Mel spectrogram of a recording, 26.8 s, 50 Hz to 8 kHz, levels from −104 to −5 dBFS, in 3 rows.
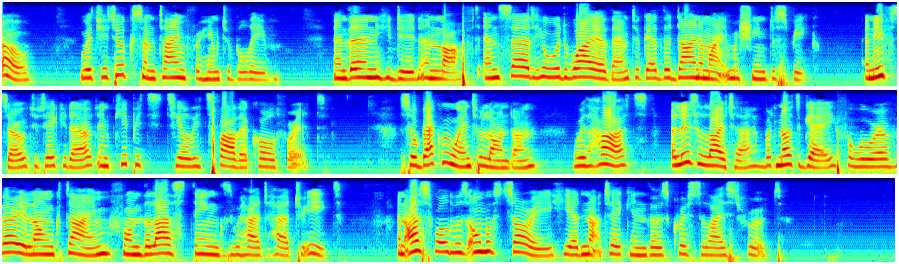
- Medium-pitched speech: No, high, 245 Hz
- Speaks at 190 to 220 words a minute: Yes, average, 195 wpm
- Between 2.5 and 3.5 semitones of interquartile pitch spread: Yes, average, 2.8 semitones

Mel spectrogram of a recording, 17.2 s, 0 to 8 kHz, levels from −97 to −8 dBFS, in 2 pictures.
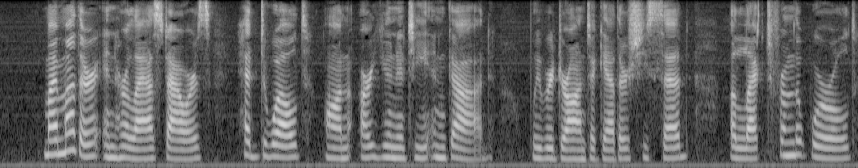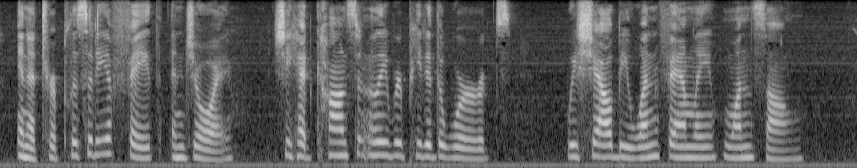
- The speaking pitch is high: Yes, high, 195 Hz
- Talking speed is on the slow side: No, average, 150 wpm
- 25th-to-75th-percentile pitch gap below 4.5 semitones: Yes, average, 3.0 semitones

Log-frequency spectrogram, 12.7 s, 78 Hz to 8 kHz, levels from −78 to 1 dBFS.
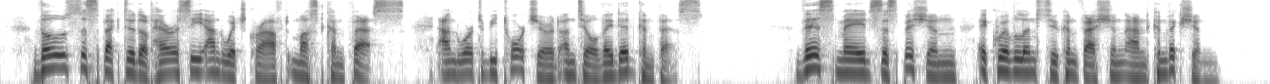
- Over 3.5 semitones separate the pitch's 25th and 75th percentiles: Yes, average, 3.9 semitones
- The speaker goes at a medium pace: No, slow, 120 wpm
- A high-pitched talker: No, medium, 140 Hz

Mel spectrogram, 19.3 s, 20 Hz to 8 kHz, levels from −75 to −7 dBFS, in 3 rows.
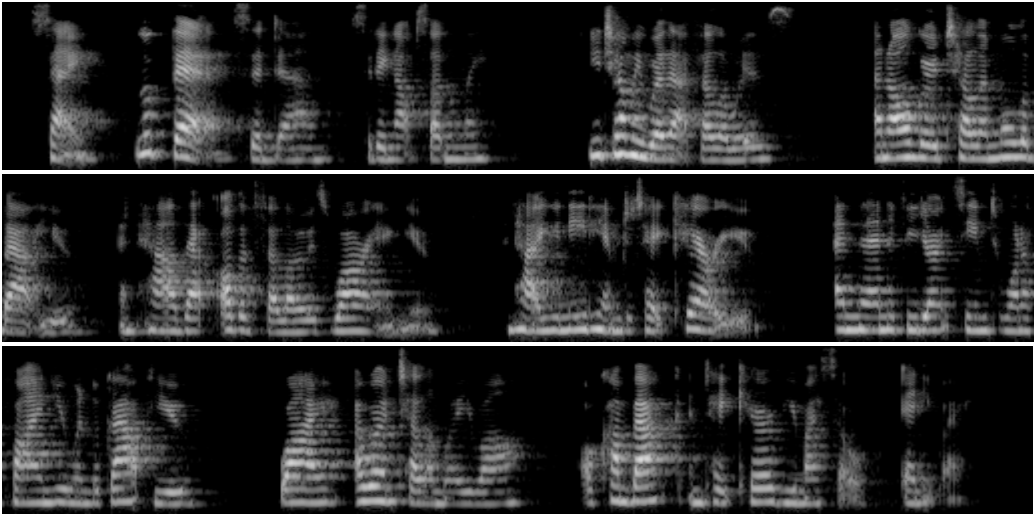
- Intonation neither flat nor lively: No, narrow, 2.0 semitones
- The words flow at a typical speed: No, fast, 235 wpm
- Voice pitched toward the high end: Yes, high, 230 Hz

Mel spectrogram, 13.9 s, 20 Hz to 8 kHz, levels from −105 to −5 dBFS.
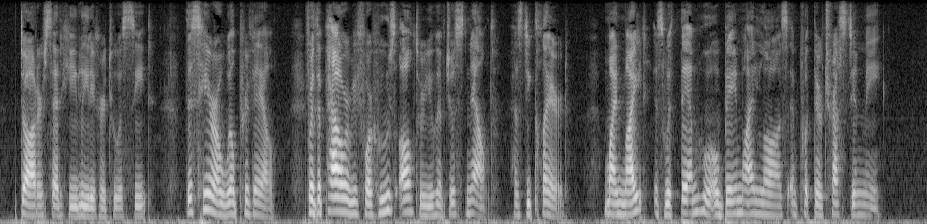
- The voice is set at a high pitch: No, medium, 150 Hz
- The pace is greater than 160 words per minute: Yes, average, 170 wpm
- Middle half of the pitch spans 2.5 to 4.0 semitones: Yes, average, 3.2 semitones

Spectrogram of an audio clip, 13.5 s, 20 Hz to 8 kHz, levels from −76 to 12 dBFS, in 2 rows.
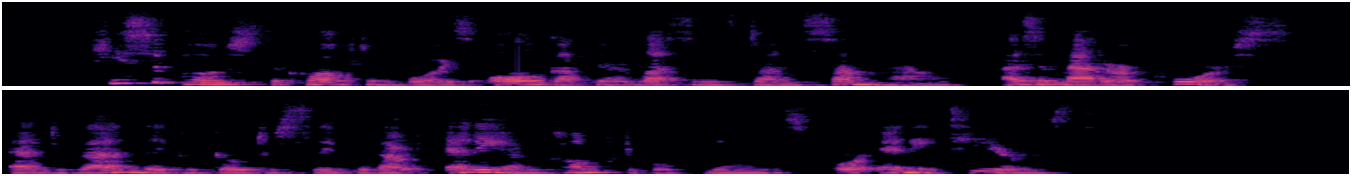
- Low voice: No, medium, 155 Hz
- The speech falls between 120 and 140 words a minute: Yes, slow, 135 wpm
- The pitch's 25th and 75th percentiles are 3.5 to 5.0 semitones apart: No, average, 3.0 semitones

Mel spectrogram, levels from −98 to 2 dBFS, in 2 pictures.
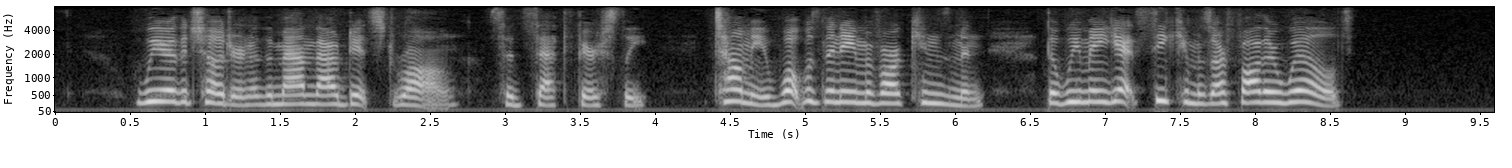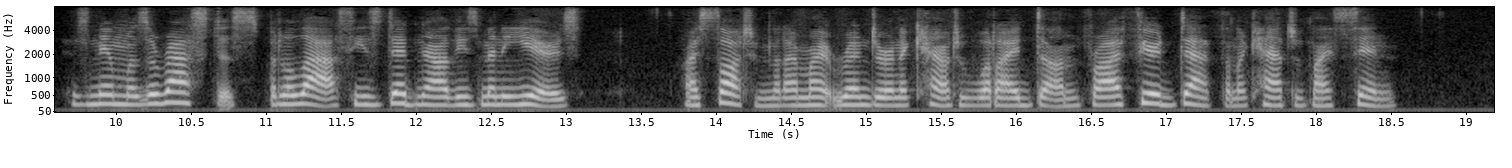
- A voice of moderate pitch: No, high, 245 Hz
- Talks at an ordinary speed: No, fast, 215 wpm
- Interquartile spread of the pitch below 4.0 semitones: No, average, 4.4 semitones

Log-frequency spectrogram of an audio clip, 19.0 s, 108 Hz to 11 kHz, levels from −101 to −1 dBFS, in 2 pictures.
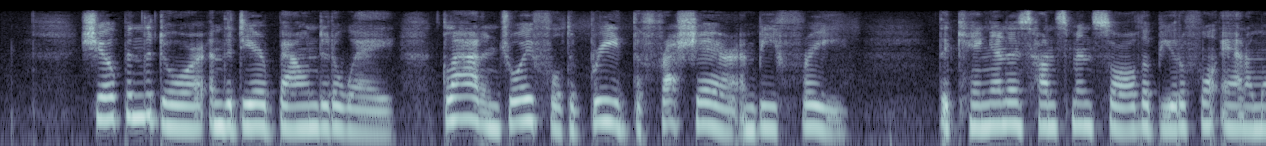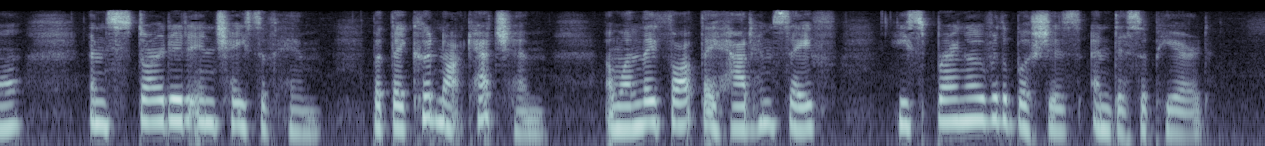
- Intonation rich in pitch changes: No, average, 2.7 semitones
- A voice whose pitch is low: No, high, 200 Hz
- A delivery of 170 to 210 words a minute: Yes, average, 175 wpm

